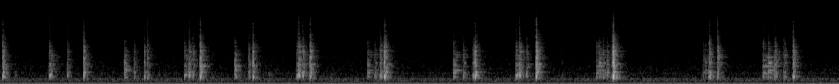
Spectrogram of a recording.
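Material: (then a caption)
Synthetic membrane. A round, hollow Remo frame drum with a synthetic head is tapped with the claw tips of long gold metal finger claws. The taps come in irregular clusters of quick, dry clicks, with a mid-pitched drum tone and bright metallic tips on each strike. Each tap dies away almost at once over a faint steady background hum.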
